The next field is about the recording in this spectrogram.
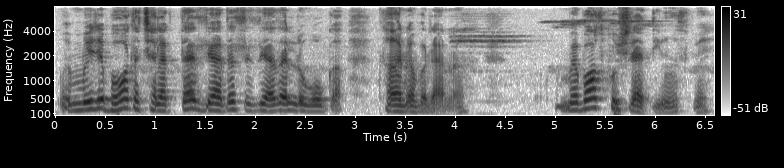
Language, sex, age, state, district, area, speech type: Urdu, female, 30-45, Delhi, Central Delhi, urban, spontaneous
